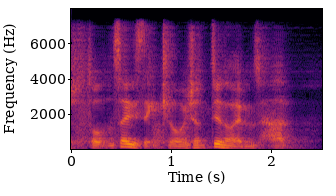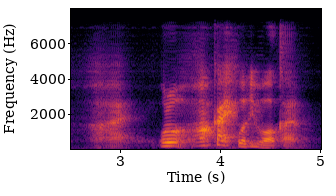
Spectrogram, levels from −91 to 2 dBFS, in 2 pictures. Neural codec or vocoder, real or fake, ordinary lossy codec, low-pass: codec, 16 kHz, about 1 kbps, DyCAST, with the encoder's durations; fake; none; 7.2 kHz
